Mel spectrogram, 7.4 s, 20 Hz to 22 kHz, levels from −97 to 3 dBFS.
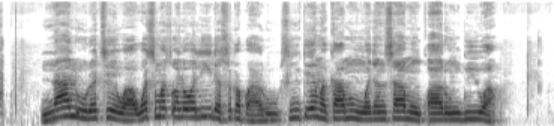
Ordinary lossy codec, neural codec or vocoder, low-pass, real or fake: none; vocoder, 48 kHz, 128 mel bands, Vocos; none; fake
